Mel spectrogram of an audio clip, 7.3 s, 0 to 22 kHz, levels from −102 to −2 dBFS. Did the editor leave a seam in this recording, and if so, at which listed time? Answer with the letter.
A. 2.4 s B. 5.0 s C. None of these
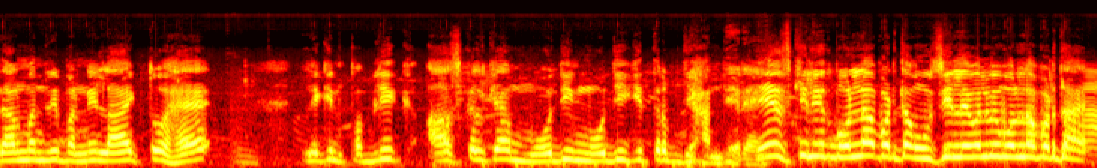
B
